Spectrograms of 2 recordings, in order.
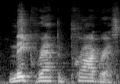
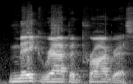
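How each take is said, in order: First: It sounds warmly, eagerly encouraging. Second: It sounds mocking and sarcastic.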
